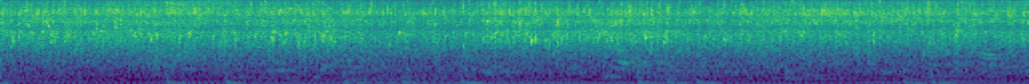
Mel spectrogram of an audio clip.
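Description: Buttermilk-coated chicken pieces deep-frying in oil in a kadai: a steady sizzle with fine crackling.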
